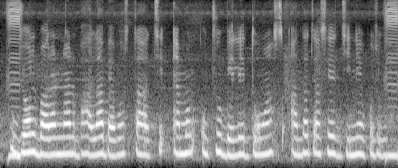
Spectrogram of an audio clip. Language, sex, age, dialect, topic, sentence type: Bengali, female, 18-24, Western, agriculture, statement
